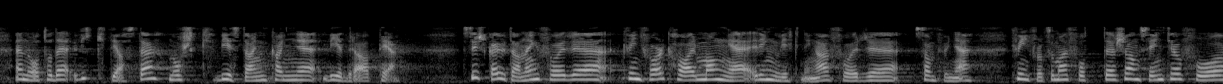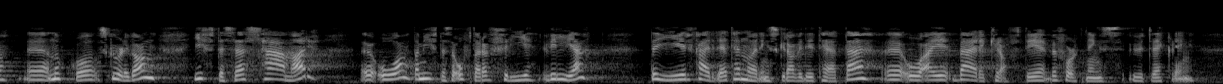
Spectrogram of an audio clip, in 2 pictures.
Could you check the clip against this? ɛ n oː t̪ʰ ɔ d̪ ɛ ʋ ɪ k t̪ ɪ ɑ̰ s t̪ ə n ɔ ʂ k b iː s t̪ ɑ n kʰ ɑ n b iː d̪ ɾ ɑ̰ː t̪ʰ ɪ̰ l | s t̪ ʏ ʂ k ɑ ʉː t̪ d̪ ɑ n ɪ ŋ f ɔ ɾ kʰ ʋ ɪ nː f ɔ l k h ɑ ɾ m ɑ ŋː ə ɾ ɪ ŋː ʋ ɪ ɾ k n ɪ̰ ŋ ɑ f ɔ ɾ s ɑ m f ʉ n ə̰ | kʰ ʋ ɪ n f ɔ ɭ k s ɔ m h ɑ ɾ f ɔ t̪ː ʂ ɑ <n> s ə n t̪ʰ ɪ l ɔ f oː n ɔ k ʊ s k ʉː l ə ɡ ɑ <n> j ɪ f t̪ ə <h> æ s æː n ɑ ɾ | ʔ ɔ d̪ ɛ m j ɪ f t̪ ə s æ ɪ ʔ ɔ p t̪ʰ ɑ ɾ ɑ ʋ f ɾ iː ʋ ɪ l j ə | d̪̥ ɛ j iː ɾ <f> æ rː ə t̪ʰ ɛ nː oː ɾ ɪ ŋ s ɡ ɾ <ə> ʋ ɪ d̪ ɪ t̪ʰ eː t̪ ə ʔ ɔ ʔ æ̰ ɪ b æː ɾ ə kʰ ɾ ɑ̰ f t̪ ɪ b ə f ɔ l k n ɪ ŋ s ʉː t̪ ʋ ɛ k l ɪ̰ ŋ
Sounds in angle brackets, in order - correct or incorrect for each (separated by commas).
incorrect, incorrect, incorrect, correct, incorrect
